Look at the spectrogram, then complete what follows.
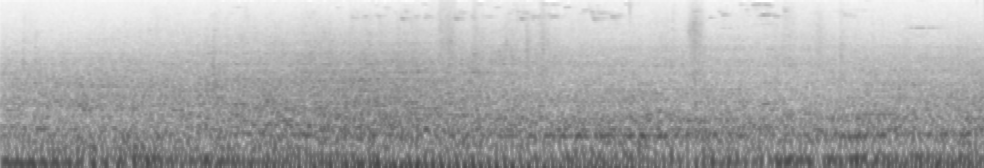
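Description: Steady low mechanical hum and rumble, with a few faint clicks in the middle of the stretch.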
